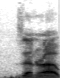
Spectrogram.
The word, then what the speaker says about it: Zenrot: We've got Zenrot here. That's actually how to say the name, right? That is how you say the name. Zenrot.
